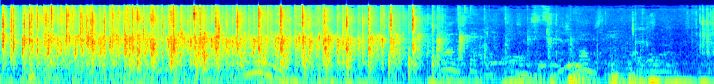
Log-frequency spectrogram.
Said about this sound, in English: Clap for Mama Jonas.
